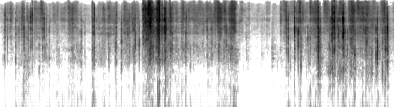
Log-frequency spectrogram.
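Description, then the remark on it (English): Paper crinkles and tears in a series of sharp rips lasting several seconds as an envelope of certified mail is torn open, with a brief pause midway before more rustling and tearing. “it's not from anyone I know, Chew Associates, but it's certified mail”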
